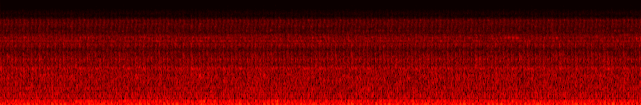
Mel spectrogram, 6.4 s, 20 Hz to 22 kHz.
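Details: VW Golf mk1 1.9 TD diesel after 5 months winter storage: steady diesel clatter with uneven, lumpy beat at idle, about three or four pulses a second; rough cold idle still settling.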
